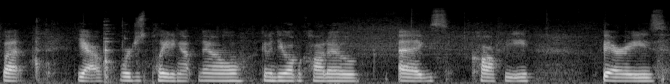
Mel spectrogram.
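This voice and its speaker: A woman's voice: low-pitched, completely flat delivery, unhurried, a little mellow, a little hiss or hum. A young woman chatting casually in a vlog, upbeat and full of "like". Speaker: vlogger. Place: home kitchen.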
